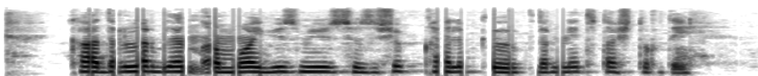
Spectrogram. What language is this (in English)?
Uyghur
